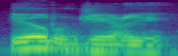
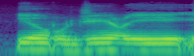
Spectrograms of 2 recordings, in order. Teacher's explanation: contrary to the rule that ra sakina will be pronounced with tarqiq if preceded by a kasra, the ra will be read with tafkhim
